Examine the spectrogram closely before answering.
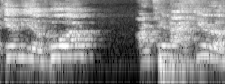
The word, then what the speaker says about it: hooah: Army is the word hooah. Now, I'll say that differently here in a second. Hooah is spelled H-O-O-A-H, but most of the time you would hear a person say, hooah!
